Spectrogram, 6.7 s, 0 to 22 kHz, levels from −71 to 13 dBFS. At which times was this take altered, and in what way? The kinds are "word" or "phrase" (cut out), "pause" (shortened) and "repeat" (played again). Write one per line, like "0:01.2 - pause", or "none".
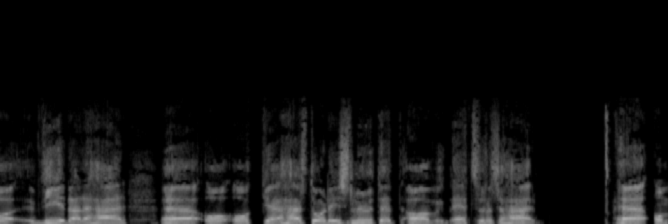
0:04.5 - word
0:04.9 - word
